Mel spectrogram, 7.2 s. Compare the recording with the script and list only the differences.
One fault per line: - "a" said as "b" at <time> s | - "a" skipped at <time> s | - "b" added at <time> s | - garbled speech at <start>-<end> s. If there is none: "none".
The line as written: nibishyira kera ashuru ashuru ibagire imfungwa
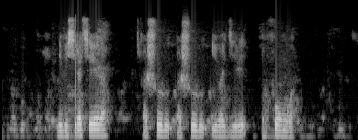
none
